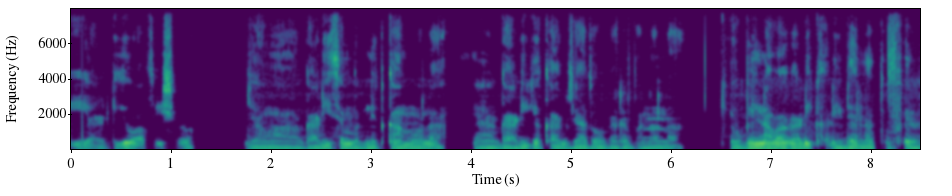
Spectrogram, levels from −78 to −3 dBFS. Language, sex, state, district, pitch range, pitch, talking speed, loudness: Bhojpuri, male, Uttar Pradesh, Varanasi, 110-120 Hz, 115 Hz, 155 wpm, -29 LUFS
